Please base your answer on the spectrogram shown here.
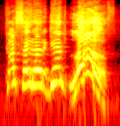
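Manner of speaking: very high voice, cracking and breaking. Giving a speech and repeating a word, voice cracking. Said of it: "My voice cracked a little bit there".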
